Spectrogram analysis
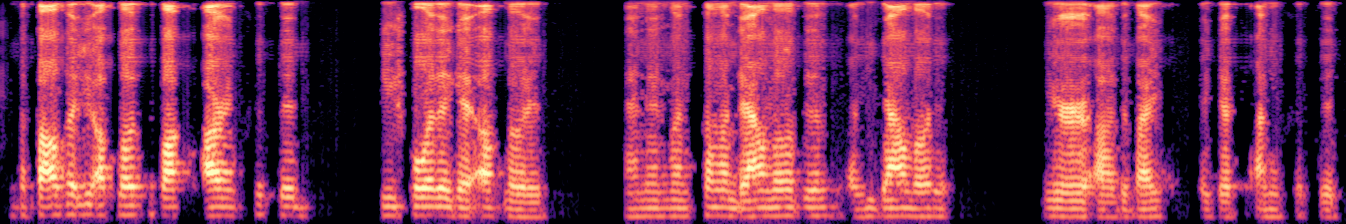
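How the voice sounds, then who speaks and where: Flat-toned man giving a software training. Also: on the low side, slight background noise, low-quality recording. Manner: plain step-by-step explaining. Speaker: presenter of a workplace software training. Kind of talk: informal instructional presentation to a group.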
